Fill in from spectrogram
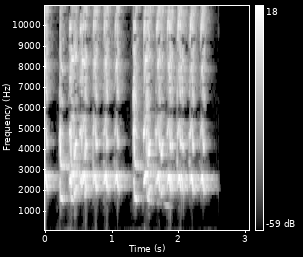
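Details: Rosella parrot voicing to stimulate mating: two long runs of fast, rhythmic chattering pulses, each rich and ringing, before falling silent.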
